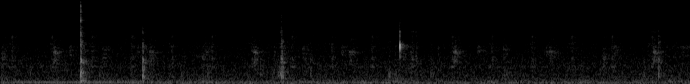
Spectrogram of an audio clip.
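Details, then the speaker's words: Faint irregular sharp ticks a few seconds apart in a quiet room: a hot spotlight's housing expanding from its own heat, harmless thermal expansion ticking. "oh by the way that ticking that you hear that's my spotlight expanding in the heat from the heat of the spotlight"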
